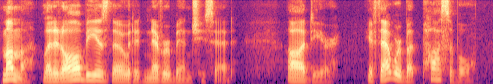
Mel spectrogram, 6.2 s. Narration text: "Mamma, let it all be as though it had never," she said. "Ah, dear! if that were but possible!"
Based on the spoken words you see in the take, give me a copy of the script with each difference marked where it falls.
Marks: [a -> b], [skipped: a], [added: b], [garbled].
"Mamma, let it all be as though it had never," [added: been] she said. "Ah, dear! if that were but possible!"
